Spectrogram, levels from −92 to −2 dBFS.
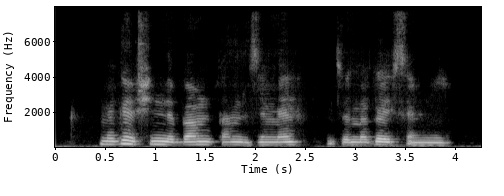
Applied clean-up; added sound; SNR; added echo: neural mask model Resemble Enhance denoiser.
